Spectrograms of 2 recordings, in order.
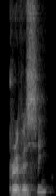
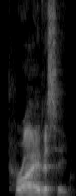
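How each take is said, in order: First: It is said in a British accent. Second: It is said in an American accent.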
